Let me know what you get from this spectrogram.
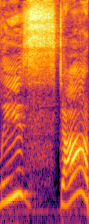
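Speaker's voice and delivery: mock scared yell, very high and loud. Retelling yelling out the door at someone pounding on the window: retelling a yell. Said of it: "I yelled out the door".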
